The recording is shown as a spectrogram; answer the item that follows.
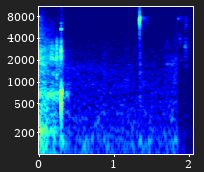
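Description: Near silence, with one short, sharp computer-mouse click a little past halfway.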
